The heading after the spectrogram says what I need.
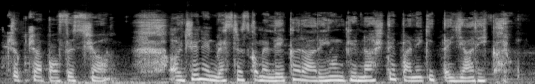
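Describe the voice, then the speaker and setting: A woman's voice: on the low side, a little fast, a little mellow, soft background music, close to an everyday voice. An actress playing a haughty young rich businesswoman in a Hindi audio drama, cutting and contemptuous, mixing in English. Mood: angry scorn.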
